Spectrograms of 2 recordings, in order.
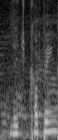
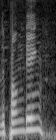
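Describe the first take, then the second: First: The name is said with a 'köping' ending. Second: The name is said with a 'pong-ding' ending. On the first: The speaker calls it right. "is how you pronounce it" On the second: The speaker calls it wrong. "I always say it wrong"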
